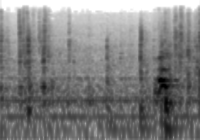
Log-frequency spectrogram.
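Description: Gift wrapping paper crinkling and tearing as a small present is unwrapped by hand: a run of quick, irregular crackles.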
